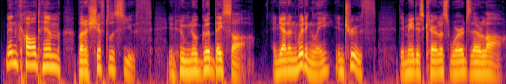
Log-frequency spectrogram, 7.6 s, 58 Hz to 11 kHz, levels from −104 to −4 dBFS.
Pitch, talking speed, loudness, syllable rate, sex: 135 Hz, 200 wpm, -20 LUFS, 5.1 syllables/s, male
